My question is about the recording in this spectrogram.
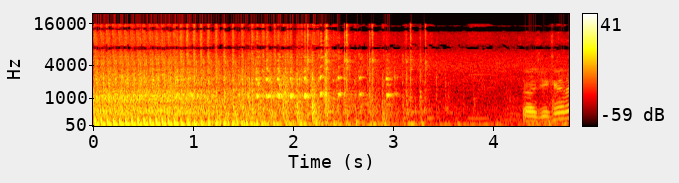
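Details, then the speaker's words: Small engine with hood removed, started up: rough shaking thump about three beats a second, dying away as it stops; the engine is loose on its four bottom mounting bolts, moving front to back. "doesn't sound good to some people it sounds like the engine's completely shot but it's not the engine is just loose"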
